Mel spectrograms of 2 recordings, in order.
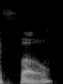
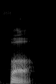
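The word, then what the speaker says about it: phở: some people say pho. No. But if Say I can make pho. the correction here on this podcast and let everybody know that it is pronounced pho.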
